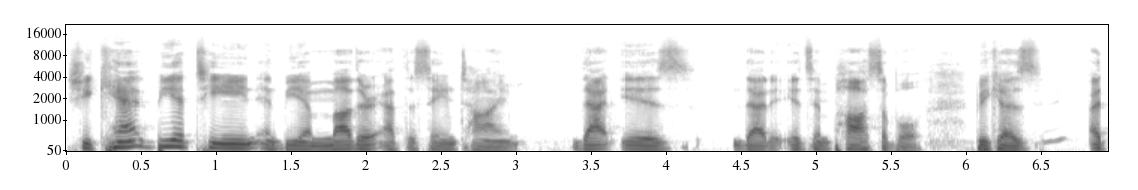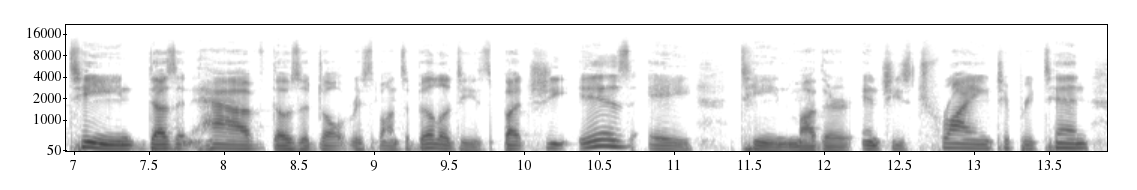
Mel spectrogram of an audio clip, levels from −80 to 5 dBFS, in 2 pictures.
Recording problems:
none

